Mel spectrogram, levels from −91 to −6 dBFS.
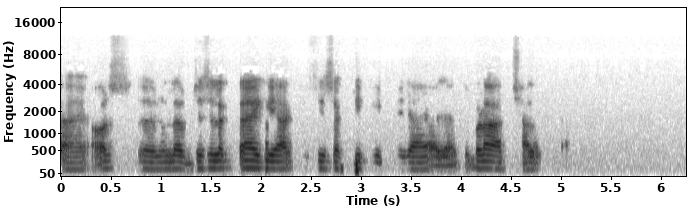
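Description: Speech clip, likely hit by speech suppressed in double talk: the echo canceller mistook overlapping talk for echo and turned the talker down. A slight dip at 0.75 to 0.8 s, then deep gouges, around 30 dB and 25 dB, cut out pieces at 2.38 to 2.71 s and 3.07 to 3.49 s.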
